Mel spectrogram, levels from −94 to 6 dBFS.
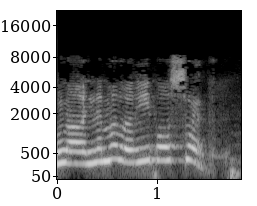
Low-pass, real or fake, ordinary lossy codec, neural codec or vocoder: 10.8 kHz; fake; MP3, 32 kbps; codec, 24 kHz, 0.9 kbps, WavTokenizer, medium music audio release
